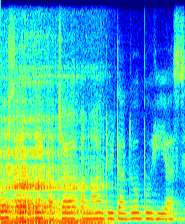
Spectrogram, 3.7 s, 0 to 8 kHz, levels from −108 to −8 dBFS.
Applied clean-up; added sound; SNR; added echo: none; Growling; -2 dB; none.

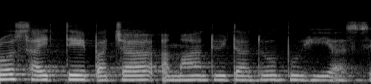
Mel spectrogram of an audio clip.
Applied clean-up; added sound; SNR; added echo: none; none; none; none.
